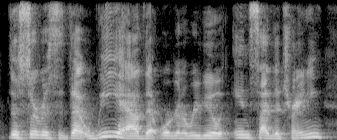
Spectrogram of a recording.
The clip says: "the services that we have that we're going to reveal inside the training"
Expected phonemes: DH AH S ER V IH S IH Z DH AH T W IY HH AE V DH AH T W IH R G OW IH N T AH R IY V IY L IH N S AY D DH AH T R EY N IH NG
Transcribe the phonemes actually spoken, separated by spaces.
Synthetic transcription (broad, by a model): DH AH S ER V IH S IH Z DH AH T W IY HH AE V DH AH T W IH R G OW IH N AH R IY V IY L IH N S AY D DH AH T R EY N IH NG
